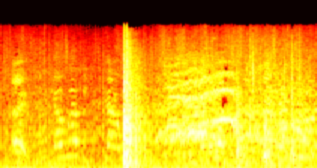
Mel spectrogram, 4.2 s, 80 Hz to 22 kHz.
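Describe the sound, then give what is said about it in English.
A single sharp, loud gunshot cracks out amid excited shouting voices, followed by a couple of fainter pops as the yelling continues: U.S. soldiers firing blank rounds and laser pulses in a training exercise in a mock Iraqi village of plywood crates and sheds at Fort Irwin, at 105 degrees. “It sounds real, but all that's being fired here are blanks and harmless laser pulses.”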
